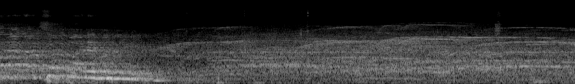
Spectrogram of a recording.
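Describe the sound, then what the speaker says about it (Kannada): A crowd at a public stage event cheers and whoops for DK Suresh and DK Shivakumar, a burst of loud shouting that settles into a steady, softer wash of applause and crowd noise. "ಜೋರಾದ ಚಪ್ಪಾಳೆ ಬರಲಿ"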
